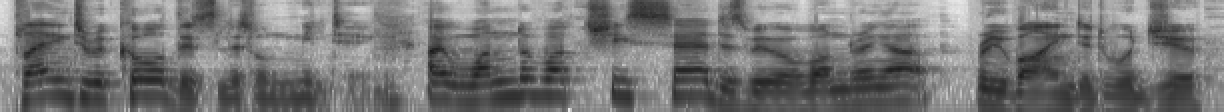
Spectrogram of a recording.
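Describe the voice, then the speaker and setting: A man's voice: medium pitch, big pitch swings, normal speed, slight background noise, close to an everyday voice. An actor playing a mischievous, smug twin in an audio drama, silky, teasing and mock-formal as he toys with strangers. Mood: teasing, sly.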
